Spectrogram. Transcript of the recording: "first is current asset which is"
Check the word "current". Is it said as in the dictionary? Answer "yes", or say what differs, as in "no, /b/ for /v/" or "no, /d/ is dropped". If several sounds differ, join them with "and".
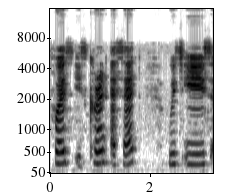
yes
